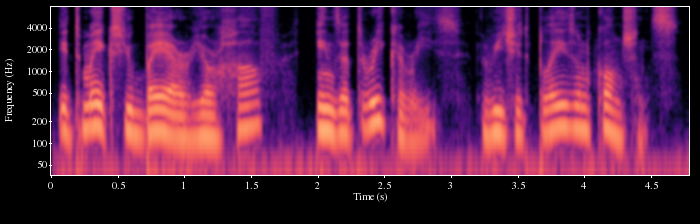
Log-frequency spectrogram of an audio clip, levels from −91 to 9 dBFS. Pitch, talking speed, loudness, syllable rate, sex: 145 Hz, 175 wpm, -17 LUFS, 4.4 syllables/s, male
